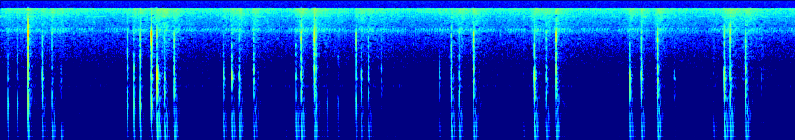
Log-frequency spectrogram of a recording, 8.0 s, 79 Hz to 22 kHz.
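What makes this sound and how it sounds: Short purple nails tap a flat white plastic cutting board, sometimes with single fingers and sometimes with the whole hand. About 25 quiet, dry taps come in uneven clusters with varied pace, each stopping almost at once with no ring.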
